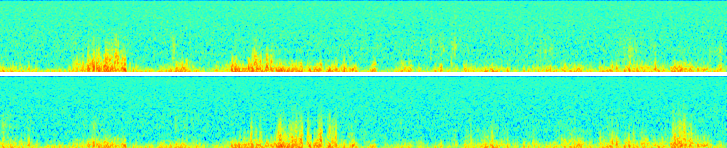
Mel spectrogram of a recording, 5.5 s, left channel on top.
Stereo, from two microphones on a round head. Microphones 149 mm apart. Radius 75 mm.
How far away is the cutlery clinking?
No cutlery clinking in this recording.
